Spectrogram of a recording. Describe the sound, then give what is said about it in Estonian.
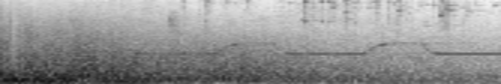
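A loud bomb explosion rumbles from the start, its deep roar lingering and slowly fading, with faint tonal sounds drifting above the noise. “Alles mõni nädal pärast turumüümise otsust lasti pommiga õhku üks sealiha müüja ja kolme lapse isa, kes oli keeldunud oma koha eest maksmisest.”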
